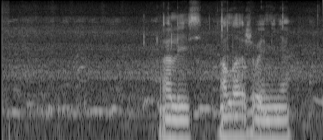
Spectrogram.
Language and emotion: Russian, sad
